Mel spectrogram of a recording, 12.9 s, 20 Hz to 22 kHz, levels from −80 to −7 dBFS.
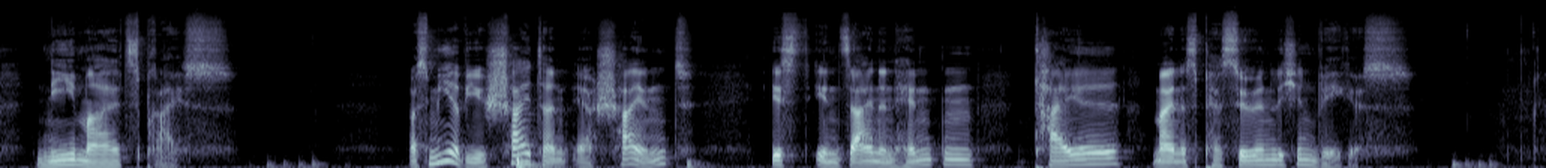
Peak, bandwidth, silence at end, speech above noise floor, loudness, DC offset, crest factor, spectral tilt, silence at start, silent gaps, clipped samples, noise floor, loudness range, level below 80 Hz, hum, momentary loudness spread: -4 dBFS; 17 kHz; 0.05 s; 32 dB; -28 LUFS; under 0.1%; 26 dB; -4 dB/octave; 0.3 s; none; under 0.1%; -61 dBFS; 4 LU; -52 dBFS; none; 11 LU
